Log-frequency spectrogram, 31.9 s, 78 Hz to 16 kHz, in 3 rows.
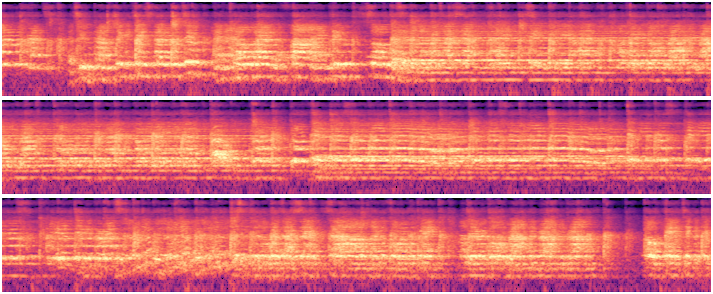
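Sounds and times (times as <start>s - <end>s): women's chorus singing: 0.0s - 31.9s.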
